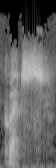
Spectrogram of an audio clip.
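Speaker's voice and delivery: Quetz as KWETS, with the U sounded as w; pronunciation demo. Shown as a demonstration. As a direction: say Quetz in one syllable, kwets. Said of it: "just say Quetz".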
